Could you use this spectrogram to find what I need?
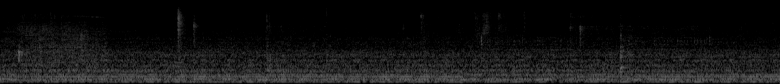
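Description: Egg batter sizzles in a hot frying pan.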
